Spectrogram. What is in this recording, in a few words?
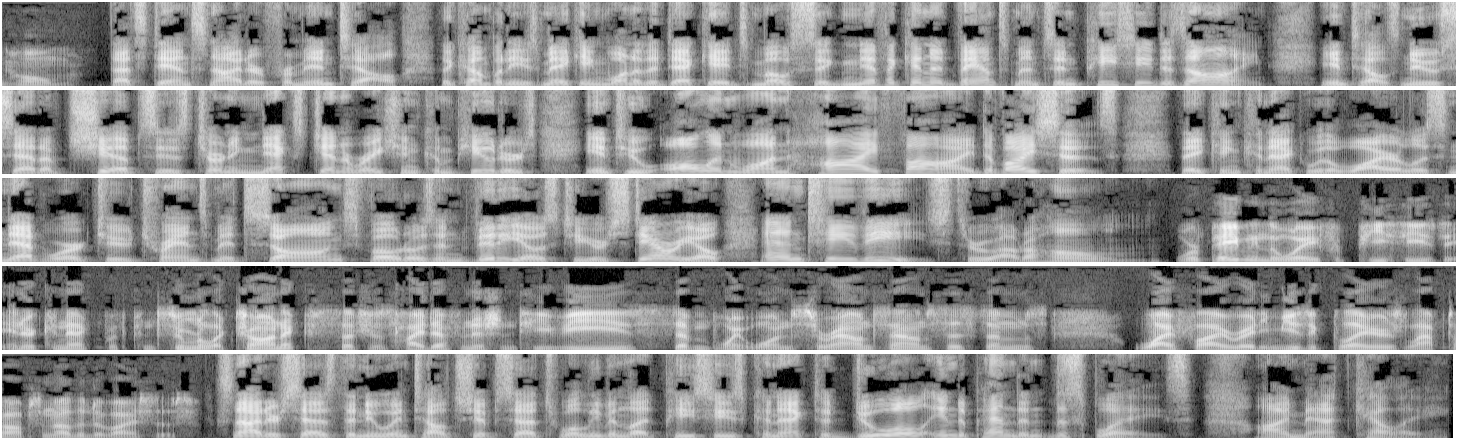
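audio news release english; intel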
